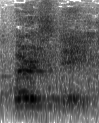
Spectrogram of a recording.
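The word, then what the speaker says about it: Thursday: থার্সডে, আওয়াজ নাই? থার্সডে, ওকে। এটা কিন্তু ঠা না, হ্যাঁ? থা, ঠিক আছে?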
